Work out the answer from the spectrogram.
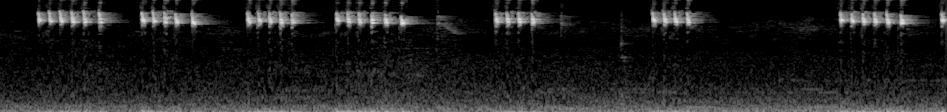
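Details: A kolibri ninja sunbird at a Depok bird market sings in short, very high, rapid trilled bursts of about four or five sharp notes, repeated roughly every three quarters of a second over a quiet background.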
